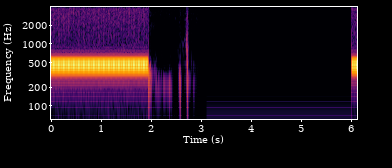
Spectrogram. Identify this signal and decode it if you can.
Ringback tone (North America), 440 + 480 Hz.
